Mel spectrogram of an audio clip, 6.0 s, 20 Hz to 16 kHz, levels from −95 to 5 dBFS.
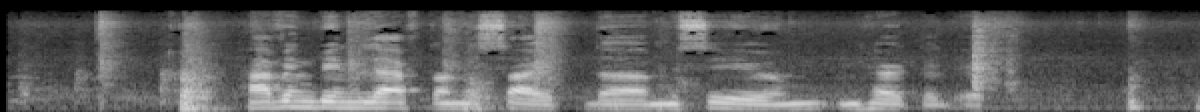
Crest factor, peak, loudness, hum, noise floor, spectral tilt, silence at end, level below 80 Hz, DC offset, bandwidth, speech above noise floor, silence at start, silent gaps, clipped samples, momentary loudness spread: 16 dB; -2 dBFS; -18 LUFS; none; -48 dBFS; -4 dB/octave; 0.3 s; -54 dBFS; under 0.1%; 11.5 kHz; 30 dB; 0.1 s; none; under 0.1%; 16 LU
